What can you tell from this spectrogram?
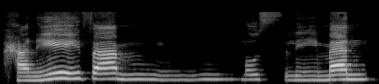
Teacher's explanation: ইদগামে বাগুনার অক্ষর ইয়া মিম নুন এই চারটার একটা অক্ষর দেখেন মিম আসছে গুন্নার সাথে মিলে পড়তে হবে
